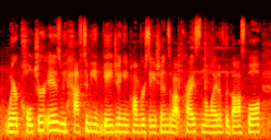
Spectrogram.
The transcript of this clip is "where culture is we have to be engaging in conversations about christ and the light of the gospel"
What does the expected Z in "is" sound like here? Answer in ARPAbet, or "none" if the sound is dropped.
Z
